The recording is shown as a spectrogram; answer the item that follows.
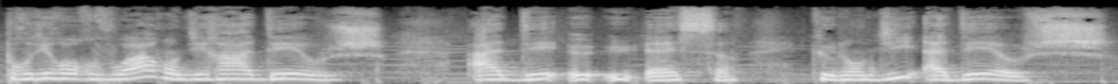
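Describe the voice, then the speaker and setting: A woman reading her scripted radio column in a measured, reassuring, explanatory way. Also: on the low side, fairly even intonation, breathy edge, faint music behind.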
